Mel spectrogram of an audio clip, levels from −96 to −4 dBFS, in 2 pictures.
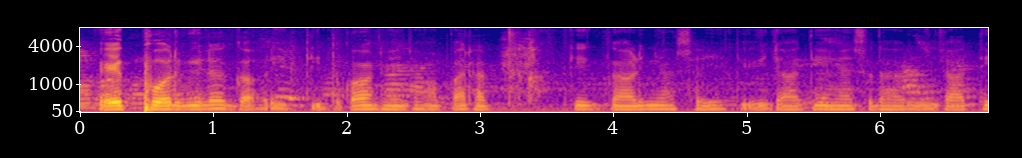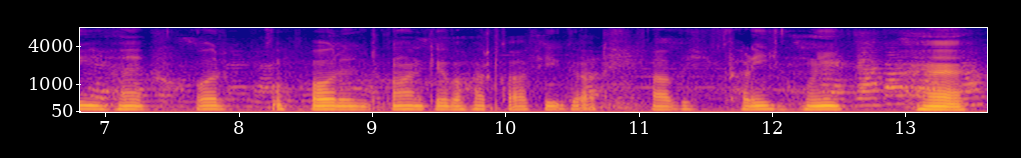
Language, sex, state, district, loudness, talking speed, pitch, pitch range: Hindi, male, Uttar Pradesh, Jalaun, -26 LUFS, 135 wpm, 115 Hz, 110-120 Hz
